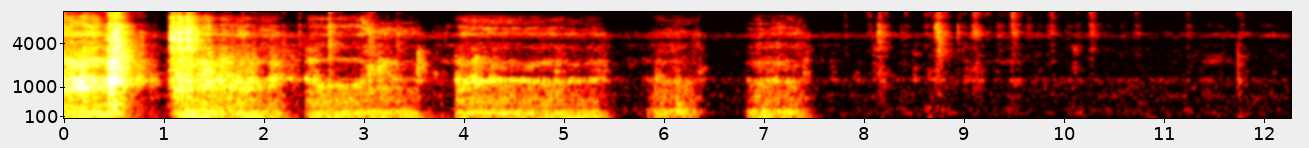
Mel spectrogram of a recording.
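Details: Tug of war between Snoopy and Cion, a German spitz and a labrador. Six gruff growling bursts, loud at first and then shorter, stop after about seven seconds. Faint clicks and a sharp tap follow in near silence.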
